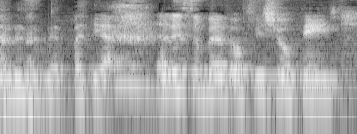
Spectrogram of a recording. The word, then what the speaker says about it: Elisabeth: I'm pronouncing Elisabeth so people know it's with an S. But it's still pronounced Elizabeth.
